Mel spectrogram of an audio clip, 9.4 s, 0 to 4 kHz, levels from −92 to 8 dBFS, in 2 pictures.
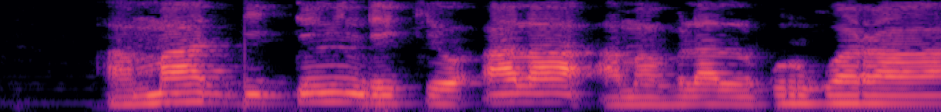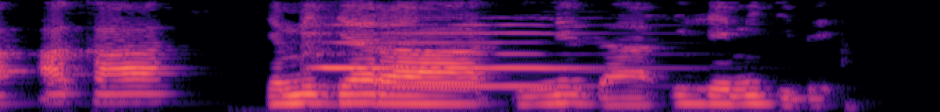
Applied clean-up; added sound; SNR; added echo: classical method log-MMSE.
